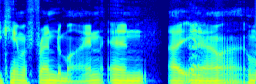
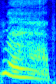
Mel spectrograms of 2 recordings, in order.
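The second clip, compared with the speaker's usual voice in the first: roommate's roar. Retold or imitated. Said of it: "He goes".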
